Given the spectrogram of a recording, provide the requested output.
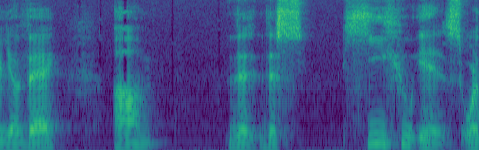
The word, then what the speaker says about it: Yahweh: to pronounce it, but many today will pronounce it with an A and a W, or an A and an E sounds, which becomes Yahweh or Yahweh.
